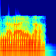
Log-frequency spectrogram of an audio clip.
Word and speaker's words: Narayana: Narayana, pronounced Narayan, is a name for God, and thus unintentionally the old man was always chanting the holy name of the Lord.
